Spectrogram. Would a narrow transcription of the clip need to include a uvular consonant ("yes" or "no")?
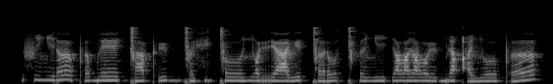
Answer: yes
